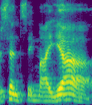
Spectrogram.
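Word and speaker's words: Sensemayá: consisting of sylvestra Ras sensea or sense Maya there's a an accent on the last a WC's petite sweet uh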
